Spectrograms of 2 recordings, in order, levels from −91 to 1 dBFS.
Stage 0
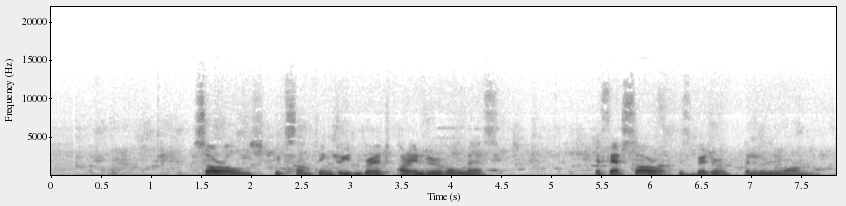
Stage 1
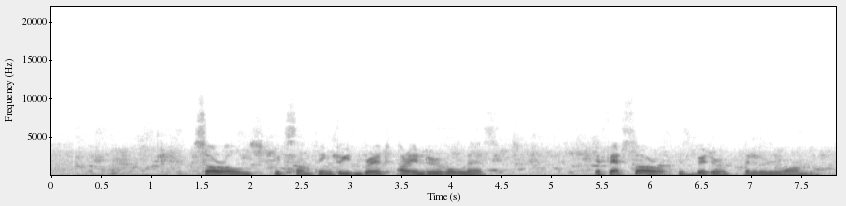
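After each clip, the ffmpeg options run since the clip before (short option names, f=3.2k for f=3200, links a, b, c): -af "lowpass=3.1k,equalizer=f=440:t=o:w=0.6:g=4.5,acompressor=threshold=-41dB:ratio=1.5,volume=-3.5dB"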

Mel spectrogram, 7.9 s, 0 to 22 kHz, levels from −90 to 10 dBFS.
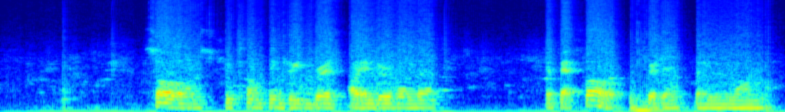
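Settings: -filter_complex "[0:a]aexciter=amount=1:drive=9.2:freq=3.4k,acrusher=bits=8:dc=4:mix=0:aa=0.000001,asplit=2[a][b];[b]aecho=0:1:20|45|76.25|115.3|164.1:0.631|0.398|0.251|0.158|0.1[c];[a][c]amix=inputs=2:normalize=0,volume=4dB"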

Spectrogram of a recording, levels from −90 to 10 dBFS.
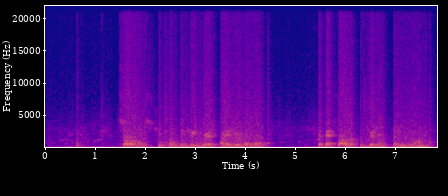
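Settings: -filter_complex "[0:a]acrossover=split=860[a][b];[a]asoftclip=type=tanh:threshold=-30.5dB[c];[c][b]amix=inputs=2:normalize=0,flanger=delay=19:depth=2.5:speed=2.8"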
